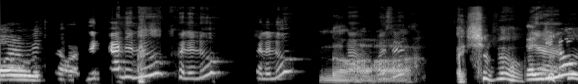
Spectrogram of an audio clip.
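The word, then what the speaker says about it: callaloo: It's called Kalaloo, not Lulu.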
